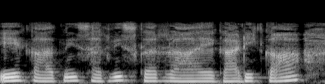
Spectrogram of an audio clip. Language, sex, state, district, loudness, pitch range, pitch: Hindi, female, Karnataka, Bangalore, -16 LUFS, 145-175 Hz, 155 Hz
